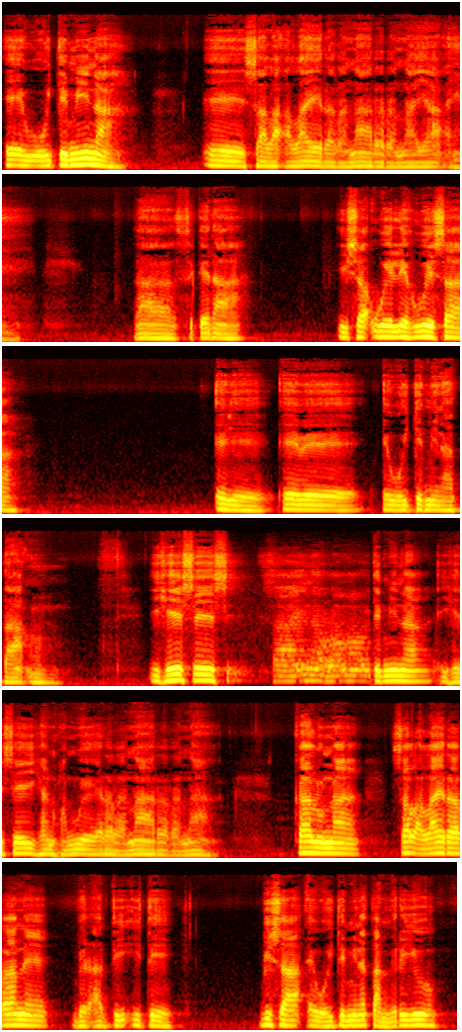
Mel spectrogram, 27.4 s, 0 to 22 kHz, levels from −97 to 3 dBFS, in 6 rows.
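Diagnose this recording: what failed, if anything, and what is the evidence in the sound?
From 16.0 to 17.4 s the speech turns abruptly hollow, roomy and about 10 dB quieter: likely a switch to a distant microphone at capture.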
